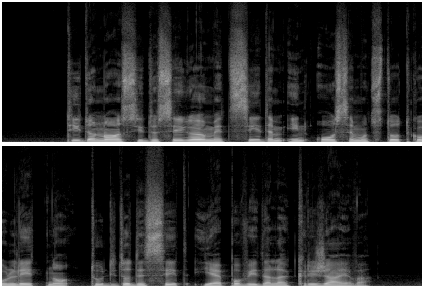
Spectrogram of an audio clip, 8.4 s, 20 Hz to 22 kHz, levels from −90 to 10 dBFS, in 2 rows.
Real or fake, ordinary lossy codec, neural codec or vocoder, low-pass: real; none; none; none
